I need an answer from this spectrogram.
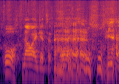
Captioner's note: laughs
